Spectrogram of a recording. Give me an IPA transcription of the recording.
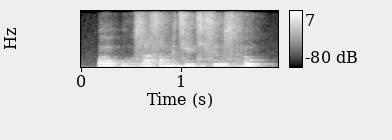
ɔ ɓ ɔ̤ z e sˤ ɛ m ə dʲ ɛ dʲ e̤ s ɨ ʊ̯ s a̤ ʊ̯

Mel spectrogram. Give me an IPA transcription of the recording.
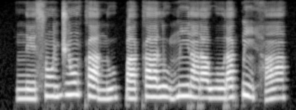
n e˨ s ɔ̃˧ d͡ʒ ɔ̃˦ k a˦˨ n u˨˦ k͡p a˧ k a˦ l u˦˨ m ĩ˧ ɾ ã˧ ɾ a˧ w o˧ ɾ a˦ k͡p ĩ˦˨ h ã˨˦

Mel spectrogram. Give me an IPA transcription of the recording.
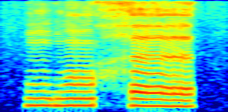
ŋ ɡ ɔ̃ h ɐ

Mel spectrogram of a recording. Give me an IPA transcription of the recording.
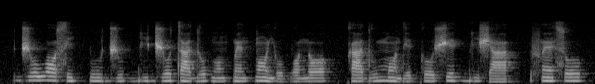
d͡ʒ o˦ w ɔ˦˨ s i˨ k͡p u˨ d͡ʒ u˨ ɡ͡b i˨˦ d͡ʒ o˦ t a˧ d o˦ ɡ ɔ̃˧ k͡p ɛ̃˦ k͡p ɔ̃˦˨ j o˨ b ɔ˧ n ɔ˦ | k a˨ d u˨˦ m ɔ̃˦˨ d e˨˦ k o˦ ʃ e˦ ɡ͡b i˦˨ ʃ a˧ | f ɛ̃˧ s o˦

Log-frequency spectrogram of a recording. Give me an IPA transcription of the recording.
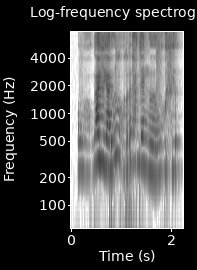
β ɔ̤˨ ɡ a˦ vʲ a˨ ɾ ɯ˦ l ɔ̤˨ r a̤˦ ɡ ɛ˧ ŋ əː˨ v ɔ̤˧ fʲ ə˧

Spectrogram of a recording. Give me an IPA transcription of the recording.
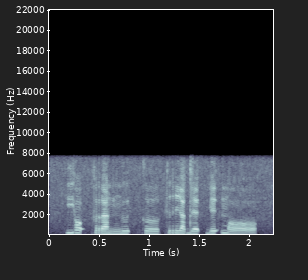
j ɔ˦˥ ʔ k r a˨˩ n ŋ ɯː˨˩ t̚ k ɤː˨˩ k r i˧ a̯ d ɛː˨˩ t̚ j e˥˩ ʔ m ɔː˨˩

